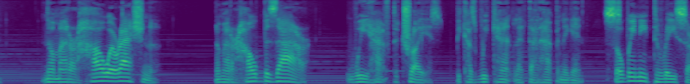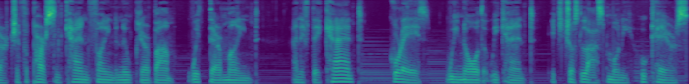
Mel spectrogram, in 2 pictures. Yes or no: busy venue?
no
